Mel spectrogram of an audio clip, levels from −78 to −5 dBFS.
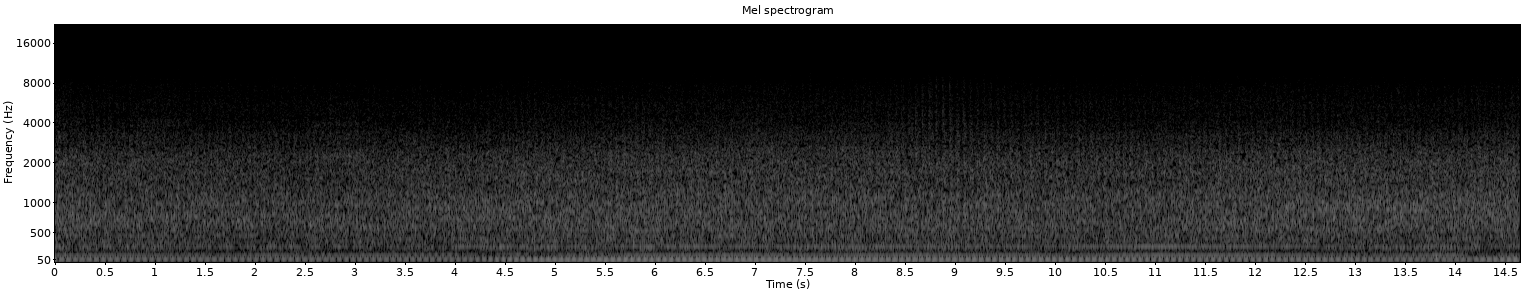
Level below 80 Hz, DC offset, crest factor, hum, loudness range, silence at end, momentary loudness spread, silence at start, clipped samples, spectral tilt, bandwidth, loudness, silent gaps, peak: -54 dBFS; under 0.1%; 14 dB; 60 Hz at -55 dBFS; 2 LU; 0 s; 2 LU; 0 s; under 0.1%; -3.5 dB/octave; 16 kHz; -47 LUFS; none; -32 dBFS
